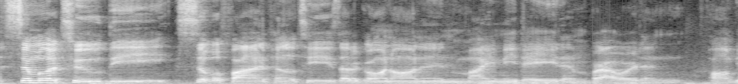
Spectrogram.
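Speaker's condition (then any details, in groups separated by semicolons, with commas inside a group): No condition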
